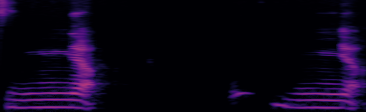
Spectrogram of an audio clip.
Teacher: So as though you're saying cha, as though you're saying ja, but you're actually letting out a nasal sound instead. So it becomes nya.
